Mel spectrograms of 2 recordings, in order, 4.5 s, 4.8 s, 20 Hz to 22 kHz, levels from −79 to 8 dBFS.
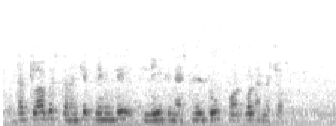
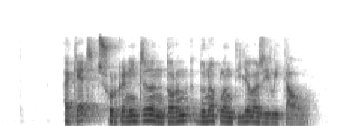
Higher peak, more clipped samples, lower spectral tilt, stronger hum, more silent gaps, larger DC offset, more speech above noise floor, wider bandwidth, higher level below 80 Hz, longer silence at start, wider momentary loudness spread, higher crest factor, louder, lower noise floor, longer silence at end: second, -14 dBFS vs -2 dBFS; neither; first, -9 dB/octave vs -5 dB/octave; neither; neither; neither; second, 25 dB vs 64 dB; first, 11 kHz vs 8 kHz; about the same, -56 dBFS vs -54 dBFS; second, 0.1 s vs 0.85 s; first, 12 LU vs 9 LU; about the same, 18 dB vs 16 dB; second, -31 LUFS vs -18 LUFS; second, -55 dBFS vs -82 dBFS; second, 0 s vs 0.7 s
